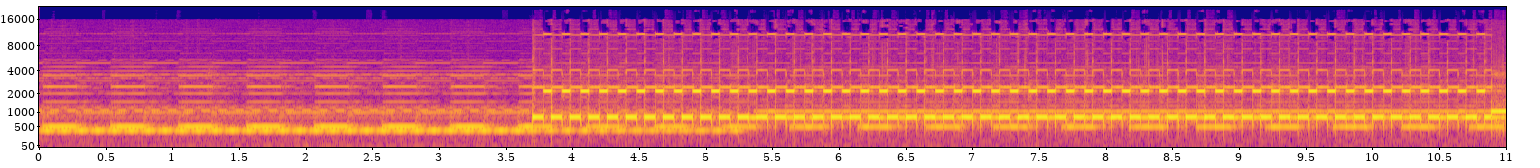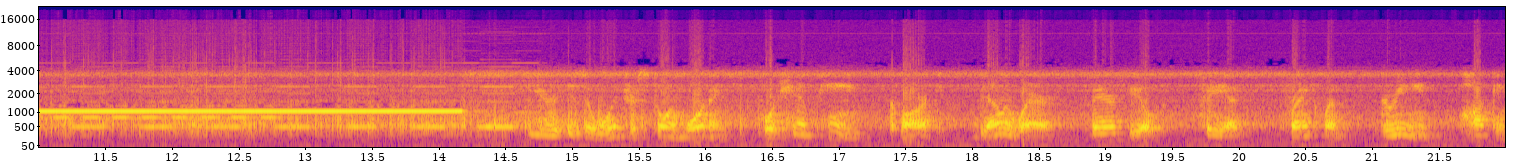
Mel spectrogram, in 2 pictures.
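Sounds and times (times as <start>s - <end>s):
rapid electronic beeping alarm: 0.0s - 14.9s
steady high alarm tone: 0.0s - 14.9s
soft pulsing electronic tones: 0.0s - 15.1s.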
